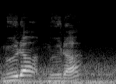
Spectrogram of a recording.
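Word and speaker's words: ムラムラ: careful of the pronunciation mura mura mura mura is horny muda muda is useless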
